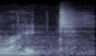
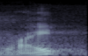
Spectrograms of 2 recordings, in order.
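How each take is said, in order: First: It is said in a general American accent. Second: It is said in a Central Californian accent. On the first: "instead of right" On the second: "I am originally from Central California and I have my own kind of accent"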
